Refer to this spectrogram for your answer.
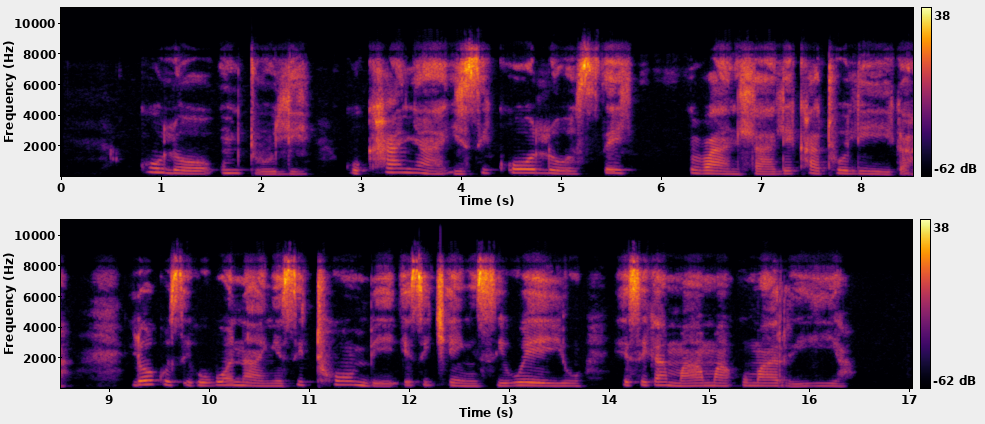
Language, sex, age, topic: North Ndebele, male, 18-24, education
